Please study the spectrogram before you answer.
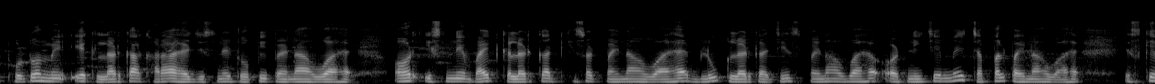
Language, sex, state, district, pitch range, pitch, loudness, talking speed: Hindi, male, Bihar, Supaul, 125-145 Hz, 130 Hz, -32 LUFS, 185 wpm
